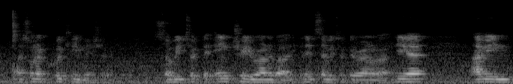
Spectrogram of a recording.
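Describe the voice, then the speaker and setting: There is audible room echo and noticeable background noise. A man speaks very fast in a monotone, flat intonation. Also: medium pitch for a man. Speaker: trading analyst presenter. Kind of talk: live market analysis stream. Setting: live stream. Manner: stutter; casual, conversational.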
